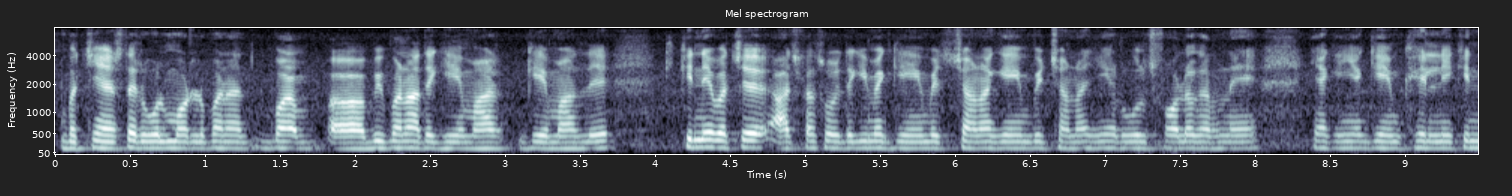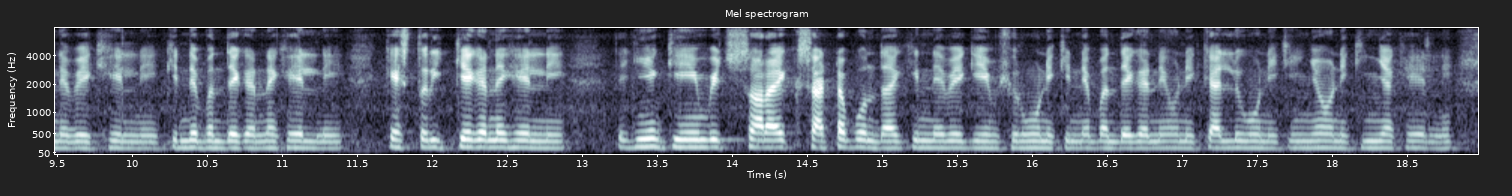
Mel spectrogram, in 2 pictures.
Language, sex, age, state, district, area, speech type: Dogri, male, 18-30, Jammu and Kashmir, Reasi, rural, spontaneous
